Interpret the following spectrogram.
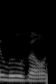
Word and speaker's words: Louisville: and by the way when you say Louisville you have to swallow your tongue okay it's pronounced I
